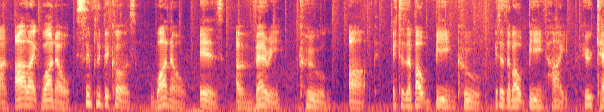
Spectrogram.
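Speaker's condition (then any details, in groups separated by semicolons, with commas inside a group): No condition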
